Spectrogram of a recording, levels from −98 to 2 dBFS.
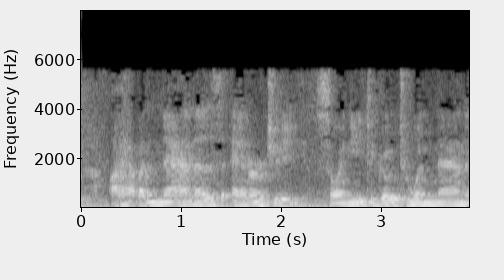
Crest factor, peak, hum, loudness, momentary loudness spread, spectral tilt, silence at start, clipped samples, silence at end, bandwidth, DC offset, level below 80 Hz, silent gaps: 12 dB; -2 dBFS; none; -14 LUFS; 6 LU; -12 dB/octave; 0 s; under 0.1%; 0 s; 5.8 kHz; under 0.1%; -28 dBFS; none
